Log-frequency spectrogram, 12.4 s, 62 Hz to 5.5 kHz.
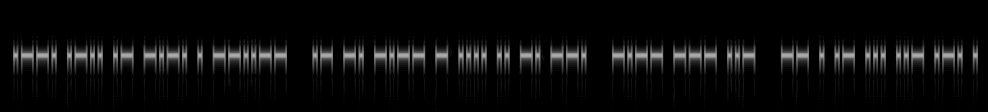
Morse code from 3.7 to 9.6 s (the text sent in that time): ANYTHING YOU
